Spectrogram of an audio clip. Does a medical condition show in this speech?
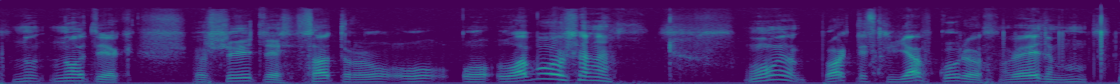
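Yes: cerebral palsy; speech not very clear.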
